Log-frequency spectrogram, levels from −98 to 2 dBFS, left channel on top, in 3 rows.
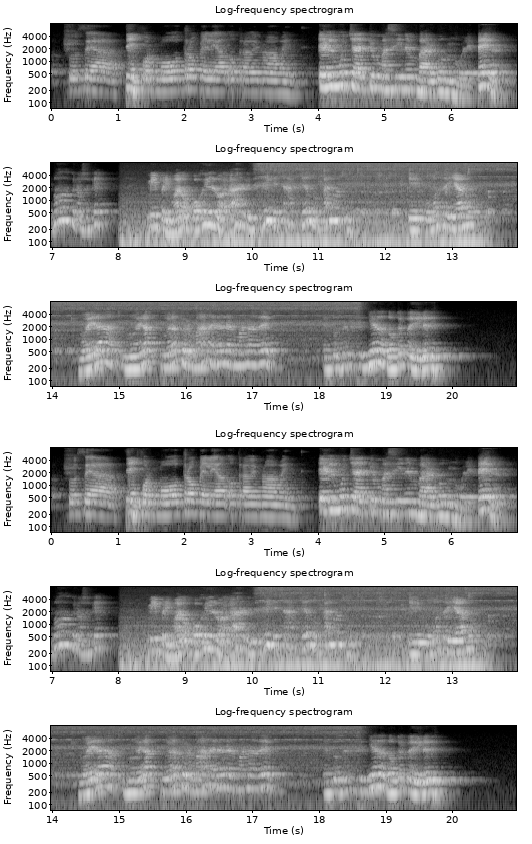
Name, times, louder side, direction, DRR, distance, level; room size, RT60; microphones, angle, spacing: voice 1, 0.3-3.7, right 2 dB, 65° right, 1 dB, 0.6 m, -26 dB
voice 2, 4.0-7.8 8.4-11.5 12.3-13.4 14.4-17.3 18.1-19.7, left 2 dB, 30° left, -1 dB, 0.7 m, -22 dB
sound 1, 8.0-13.6, left 1 dB, ahead, 0.3 m, -29 dB
sound 2, 10.0-18.6, left 3 dB, 70° left, 0.8 m, -35 dB
3.3 x 2.2 x 3.2 m, 0.84 s
head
